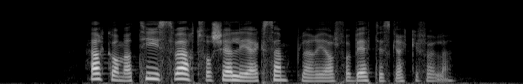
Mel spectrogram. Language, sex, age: Norwegian, female, 38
